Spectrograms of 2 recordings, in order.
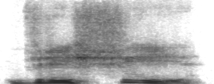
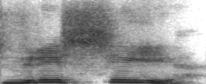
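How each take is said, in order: First: The middle consonant is a splashy sh sound. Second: The middle consonant is a plain s sound. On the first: This is the village pronunciation of the elders. The speaker calls it wrong. "shiny, sibilant splash I always heard whenever one of the elders said" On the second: This is the standard city pronunciation. The speaker calls it right. "lacked the shiny, sibilant splash"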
